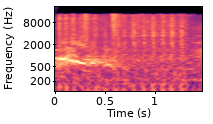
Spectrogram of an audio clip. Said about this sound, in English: Run towards the gunfire, that's the spirit. Oh, sorry, now, full-scale battle.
